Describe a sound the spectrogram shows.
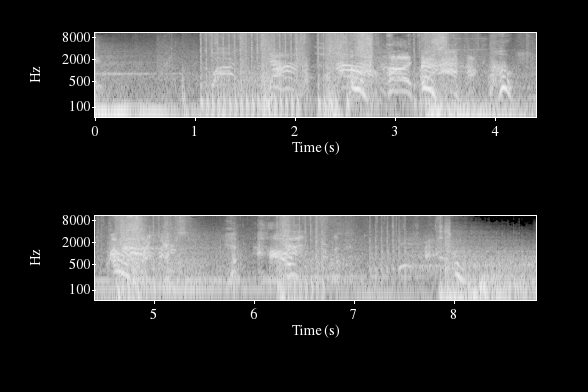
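A pistol fires loud gunshots.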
